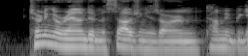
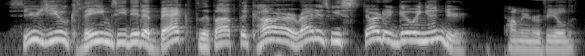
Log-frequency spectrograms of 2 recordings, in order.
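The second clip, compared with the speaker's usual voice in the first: put-on excitable young guy; 8 semitones higher, 7 dB louder than usual. A narrator's reading. Tommy voiced.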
